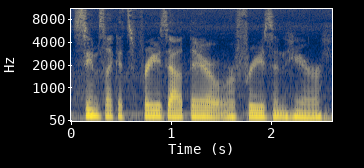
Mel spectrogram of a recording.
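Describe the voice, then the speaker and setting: A woman doing in-character tabletop role-play drama in a measured, deliberate, restrained way. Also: deep voice, steady tone, a little mellow, faint music behind. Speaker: role-play game player.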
